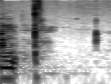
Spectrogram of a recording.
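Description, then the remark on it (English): A sharp snap of a keyboard cover clicking back onto a tablet, followed about half a second later by a softer second click. A voice trails off briefly just before. “Let me just get the keyboard back on because I don't want to put this screen down on my desk.”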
